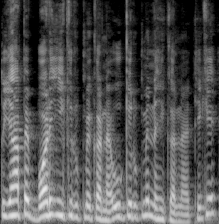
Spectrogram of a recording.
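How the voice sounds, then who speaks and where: A man teaching an online lesson. He breaks words apart letter by letter and keeps checking with viewers whether it is clear. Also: high-pitched, animated, fast, a little mellow. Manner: addresses viewers as friends, asks for likes. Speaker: English teacher.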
